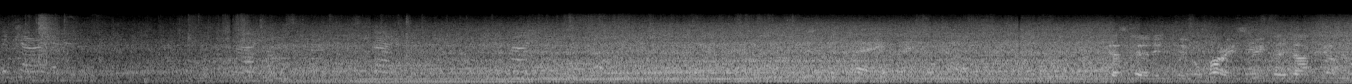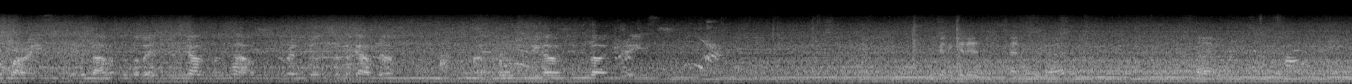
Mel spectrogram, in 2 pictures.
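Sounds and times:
bus engine accelerating: 0:00.0 - 0:27.0
voices: 0:11.0 - 0:21.1.

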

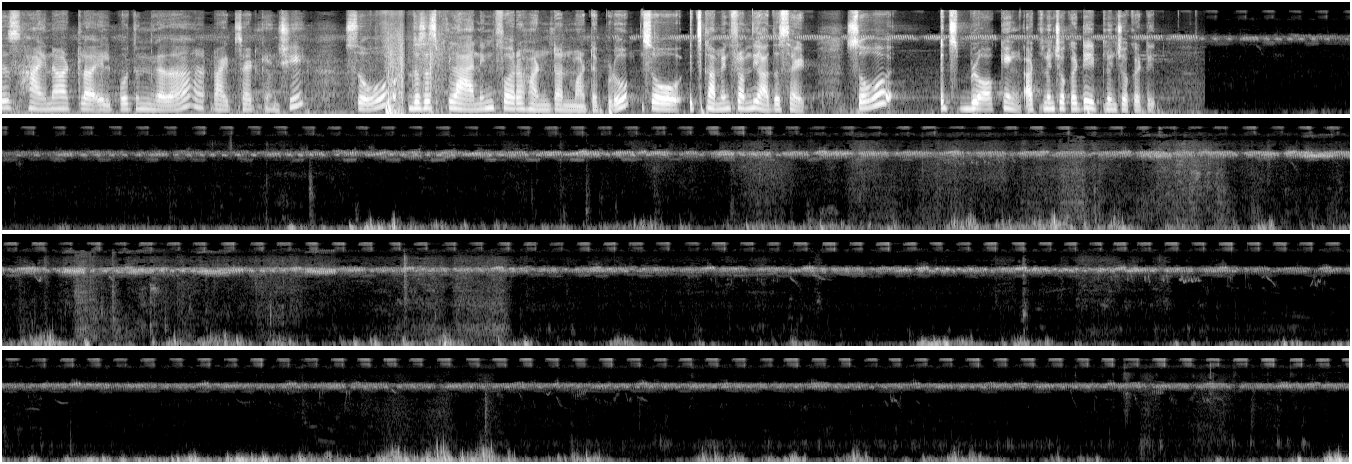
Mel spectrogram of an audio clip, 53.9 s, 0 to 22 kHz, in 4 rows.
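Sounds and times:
insects trilling: 0:00.0 - 0:53.9.

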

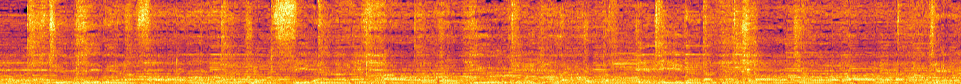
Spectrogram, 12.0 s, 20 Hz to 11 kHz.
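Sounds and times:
live concert music with singing: 0:00.0 - 0:12.0.

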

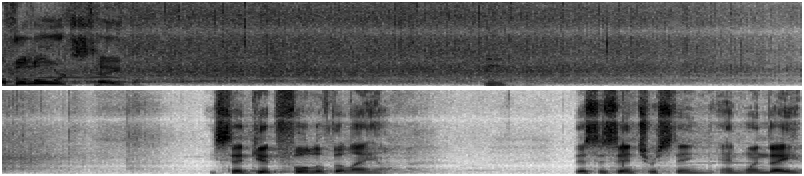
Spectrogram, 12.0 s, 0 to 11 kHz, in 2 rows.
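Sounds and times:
crowd applauding: 0:00.0 - 0:06.6.

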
